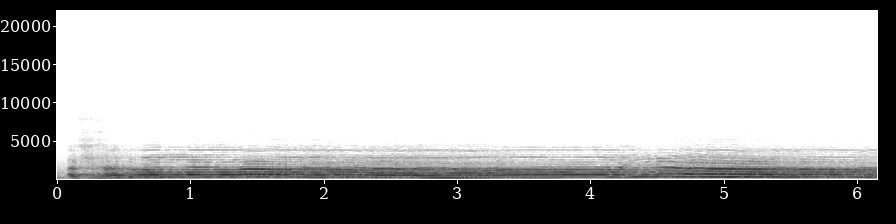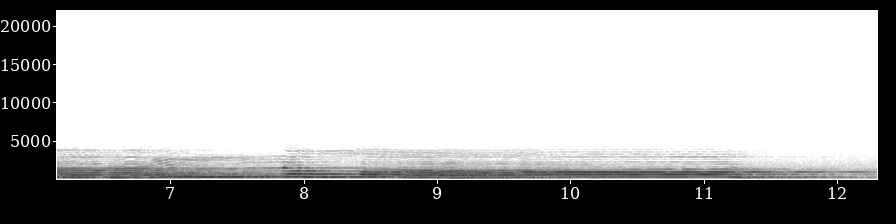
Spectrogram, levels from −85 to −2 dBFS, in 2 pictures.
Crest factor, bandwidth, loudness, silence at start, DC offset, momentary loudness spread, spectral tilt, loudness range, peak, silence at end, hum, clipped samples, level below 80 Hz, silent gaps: 16 dB; 4.5 kHz; -26 LUFS; 0 s; under 0.1%; 7 LU; -7.5 dB/octave; 4 LU; -10 dBFS; 0 s; none; under 0.1%; -78 dBFS; none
